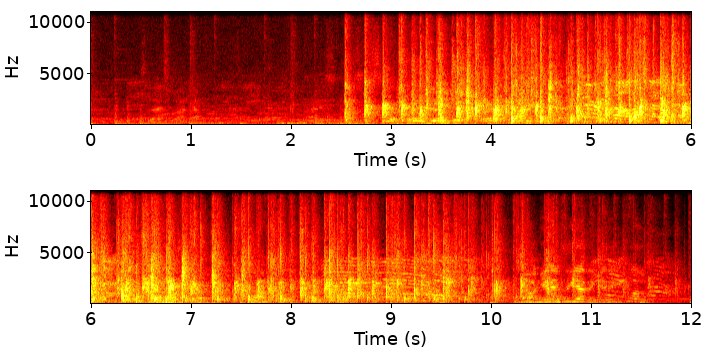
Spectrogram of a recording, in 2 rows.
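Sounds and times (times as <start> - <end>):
group clapping: 2.5 - 12.0.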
